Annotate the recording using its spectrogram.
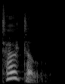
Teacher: ta at the other syllable which is not stressed is not getting aspirated.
